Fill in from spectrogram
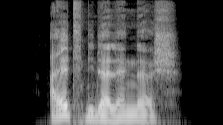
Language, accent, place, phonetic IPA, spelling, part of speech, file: German, Germany, Berlin, [ˈaltniːdɐˌlɛndɪʃ], altniederländisch, adjective, De-altniederländisch.ogg
- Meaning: Old Dutch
